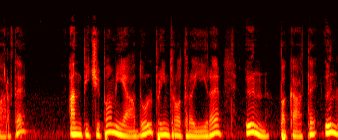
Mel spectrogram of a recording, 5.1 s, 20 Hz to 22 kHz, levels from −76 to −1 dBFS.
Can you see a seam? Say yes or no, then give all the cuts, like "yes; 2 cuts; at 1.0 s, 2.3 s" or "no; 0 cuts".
no; 0 cuts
